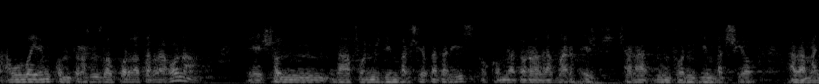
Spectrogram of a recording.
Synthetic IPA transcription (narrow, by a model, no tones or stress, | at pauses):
ə̰βujβəjɛmkɔmt̪ɾasuzðəlˠpɔɾðət̪əɾðəɣ̞onə | ɛsond̪əfonzd̪imbəɾsiokat̪əɾisokɔmlət̪orəðəβaɾezsaɾad̪uɱfonzd̪imbəɾsio | ələmaɲ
